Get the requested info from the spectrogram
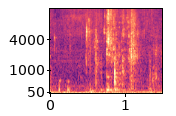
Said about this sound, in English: So, excuse me, guys, just drinking some water here.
